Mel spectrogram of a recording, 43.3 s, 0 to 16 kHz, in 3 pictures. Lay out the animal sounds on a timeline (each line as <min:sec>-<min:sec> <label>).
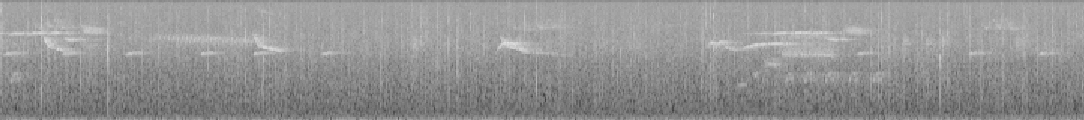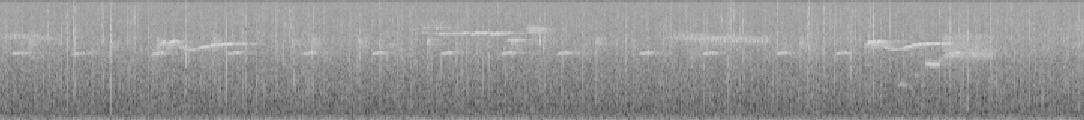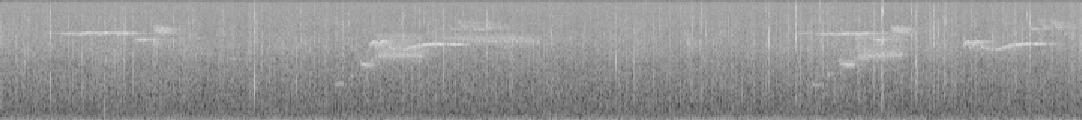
0:00.0-0:01.4 Black-throated Green Warbler (Setophaga virens)
0:00.4-0:07.1 Red-winged Blackbird (Agelaius phoeniceus)
0:00.5-0:04.6 unidentified call
0:01.8-0:03.4 Pine Warbler (Setophaga pinus)
0:06.3-0:07.6 Blackburnian Warbler (Setophaga fusca)
0:06.4-0:07.7 Eastern Wood-Pewee (Contopus virens)
0:09.2-0:10.7 Eastern Wood-Pewee (Contopus virens)
0:09.7-0:11.7 Black-throated Green Warbler (Setophaga virens)
0:10.2-0:11.8 American Crow (Corvus brachyrhynchos)
0:12.7-0:25.8 unidentified call
0:12.7-0:13.7 Blackburnian Warbler (Setophaga fusca)
0:14.3-0:15.2 Pine Warbler (Setophaga pinus)
0:16.5-0:18.0 Eastern Wood-Pewee (Contopus virens)
0:20.1-0:21.8 Black-throated Green Warbler (Setophaga virens)
0:23.2-0:24.8 Pine Warbler (Setophaga pinus)
0:25.9-0:27.2 Eastern Wood-Pewee (Contopus virens)
0:26.4-0:27.7 Red-winged Blackbird (Agelaius phoeniceus)
0:29.5-0:31.3 Black-throated Green Warbler (Setophaga virens)
0:33.3-0:34.5 Red-winged Blackbird (Agelaius phoeniceus)
0:33.6-0:35.3 Eastern Wood-Pewee (Contopus virens)
0:34.8-0:36.2 Pine Warbler (Setophaga pinus)
0:34.8-0:35.8 Blackburnian Warbler (Setophaga fusca)
0:39.3-0:41.1 Black-throated Green Warbler (Setophaga virens)
0:39.7-0:41.2 Red-winged Blackbird (Agelaius phoeniceus)
0:41.7-0:42.9 Eastern Wood-Pewee (Contopus virens)
0:42.4-0:43.3 Blackburnian Warbler (Setophaga fusca)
